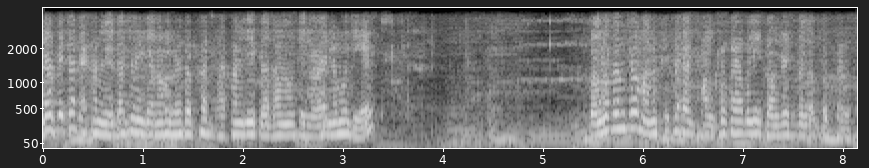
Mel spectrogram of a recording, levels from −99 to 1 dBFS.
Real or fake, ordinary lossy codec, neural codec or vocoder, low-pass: fake; AAC, 24 kbps; codec, 32 kHz, 1.9 kbps, SNAC; 3.6 kHz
